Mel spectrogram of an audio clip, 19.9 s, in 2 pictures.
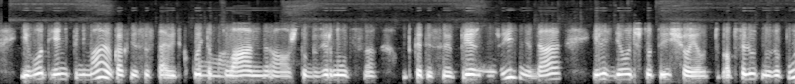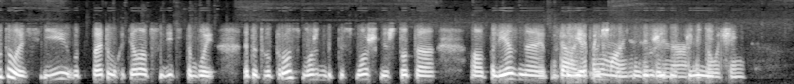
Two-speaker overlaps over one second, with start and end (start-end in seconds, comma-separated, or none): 16.9-18.9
